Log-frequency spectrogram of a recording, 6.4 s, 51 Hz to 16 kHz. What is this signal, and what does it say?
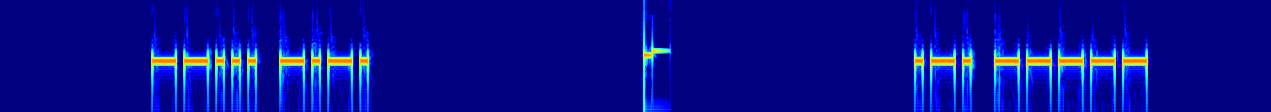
Morse code, heard as a keyed tone, about 30 wpm, 700 Hz. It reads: 7C R0
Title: Single-Letter Single-Number 30wpm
